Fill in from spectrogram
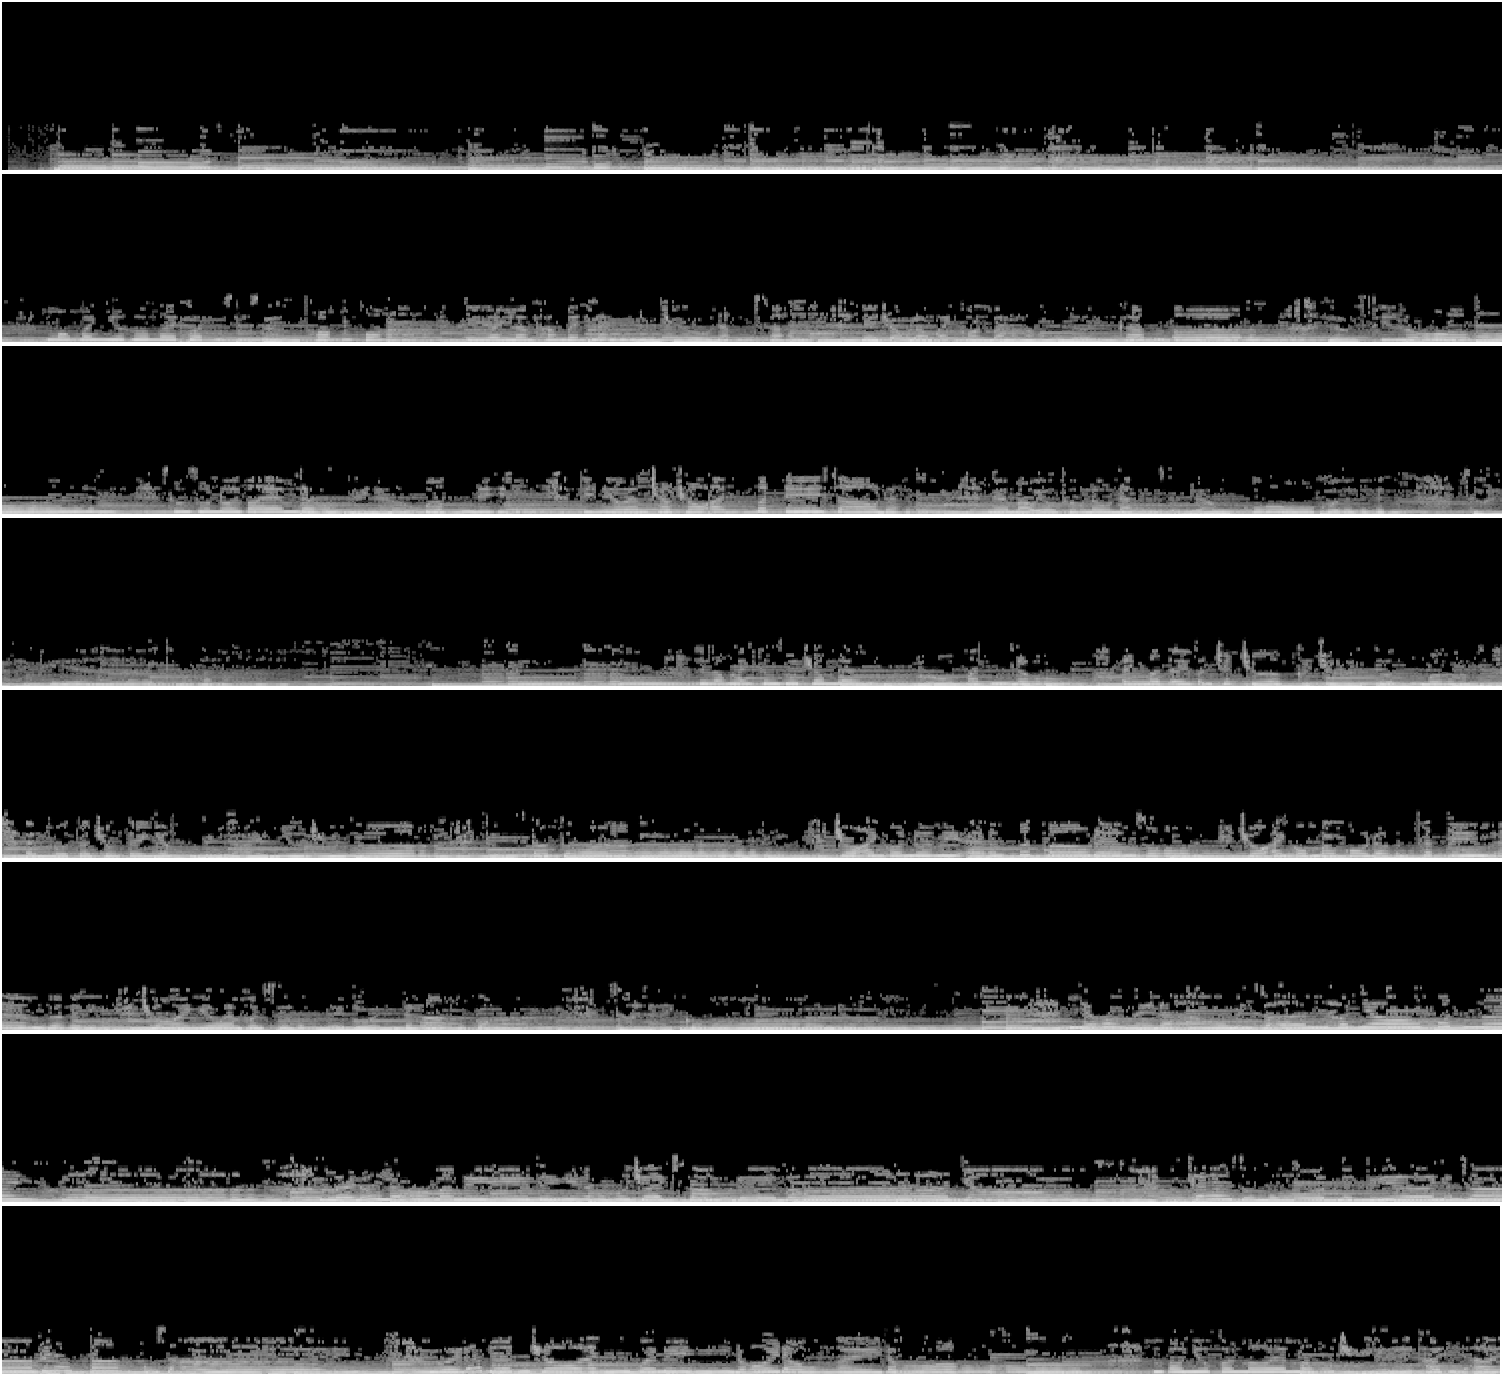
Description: Nhạc Sôi Động Cho Nhà Hàng, Nhạc Remix Cho Quán Bar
